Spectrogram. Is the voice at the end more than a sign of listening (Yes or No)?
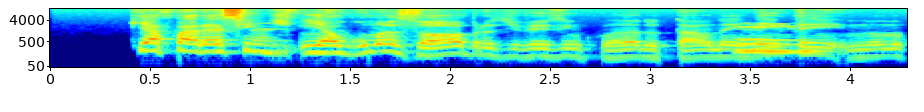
No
